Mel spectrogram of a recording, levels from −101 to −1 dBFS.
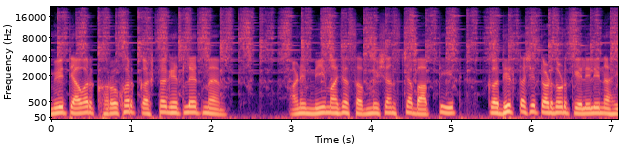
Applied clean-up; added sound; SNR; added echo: none; Cutlery, silverware; 14 dB; none.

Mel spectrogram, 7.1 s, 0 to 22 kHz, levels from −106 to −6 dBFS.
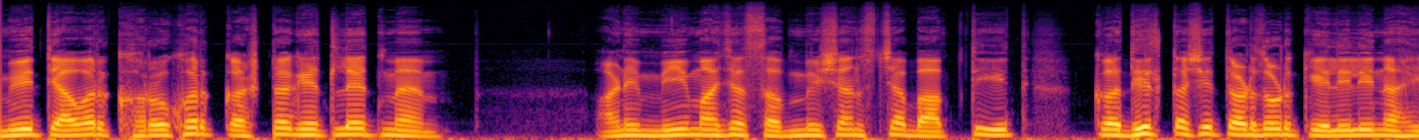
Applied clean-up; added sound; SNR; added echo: none; none; none; none.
